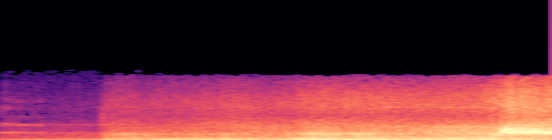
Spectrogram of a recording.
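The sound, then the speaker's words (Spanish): A pizzeria delivery car drives along a slippery street, its engine a low, steady rumble that swells louder toward the end, with a brighter hiss coming in at the close. “El auto de la pizzería circula por la calle resbaladiza.”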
